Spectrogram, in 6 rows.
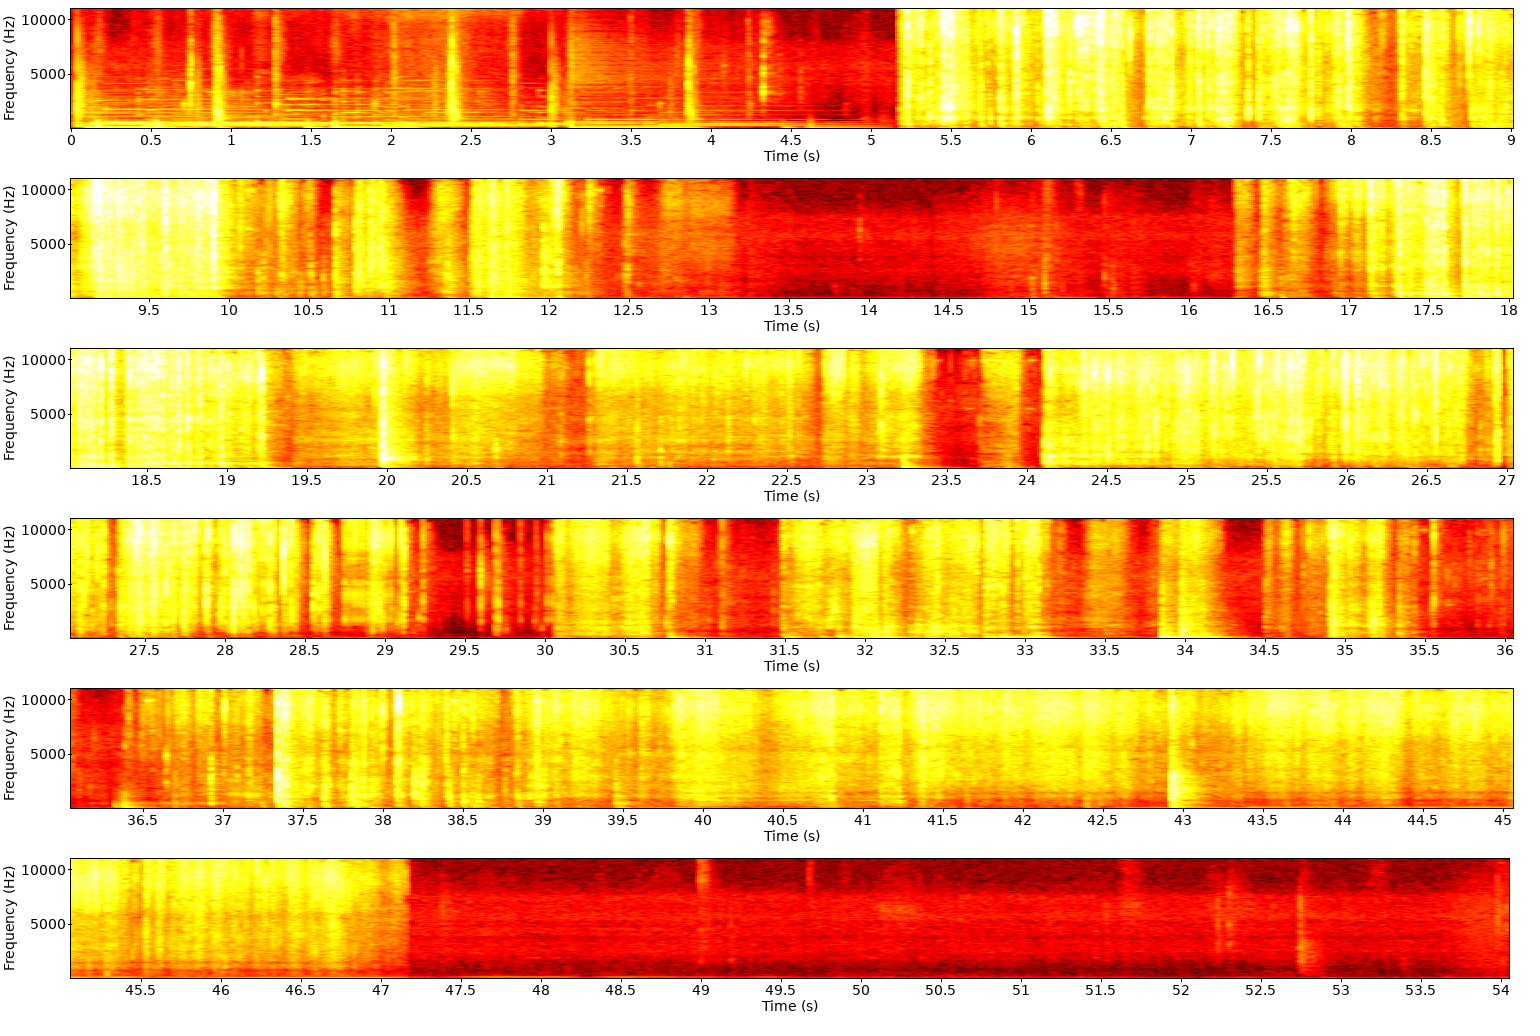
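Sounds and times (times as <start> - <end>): packaging rustling and tearing: 5.2 - 11.0, 16.3 - 30.9, 34.6 - 35.6, 36.5 - 47.2.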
